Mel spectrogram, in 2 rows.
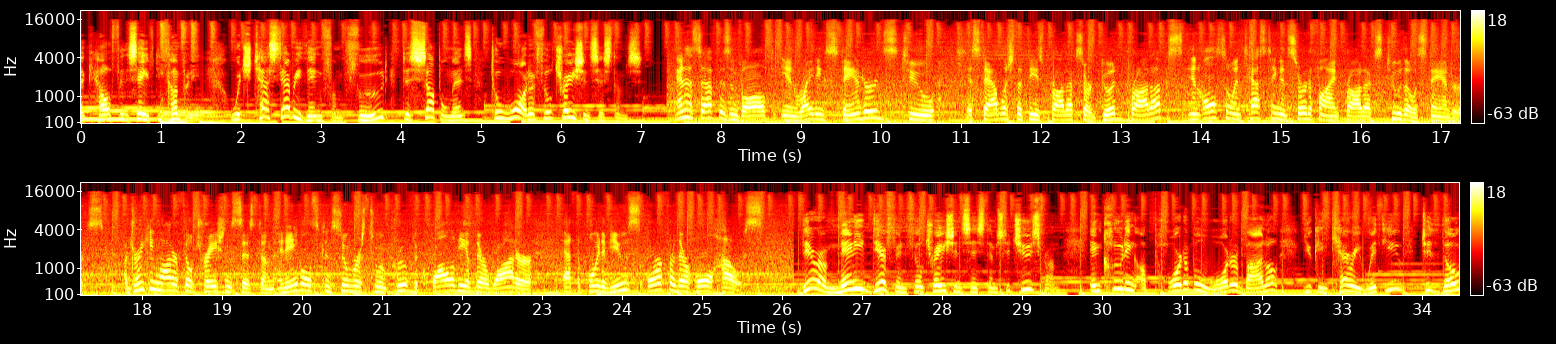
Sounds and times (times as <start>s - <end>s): Music: 0.0s - 34.4s
Speech: 0.0s - 34.4s.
